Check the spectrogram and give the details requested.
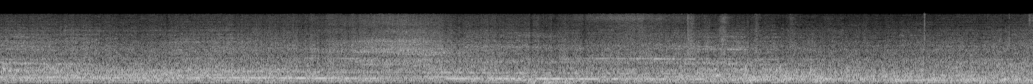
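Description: A Comeng electric suburban train running past close by: a steady rumble of wheels on rail, with motor tones and a few sharp clicks from the wheels over the track a few seconds in.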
